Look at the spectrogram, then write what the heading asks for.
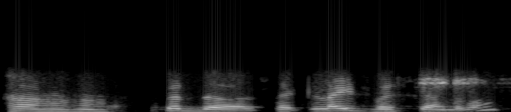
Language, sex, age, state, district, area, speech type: Sanskrit, male, 30-45, Karnataka, Vijayapura, urban, conversation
